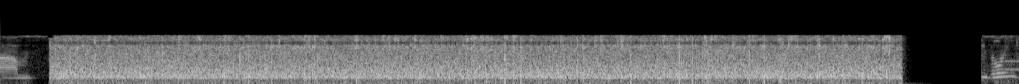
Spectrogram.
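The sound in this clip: A car engine and road noise while driving form a steady, loud, unbroken drone that holds for about eight seconds and then cuts off abruptly.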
